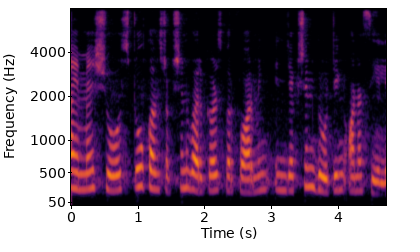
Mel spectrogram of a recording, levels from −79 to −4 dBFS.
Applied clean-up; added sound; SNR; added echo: none; none; none; none.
